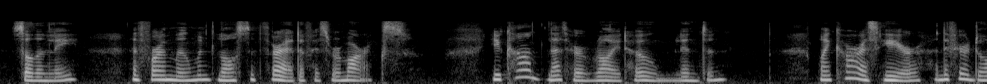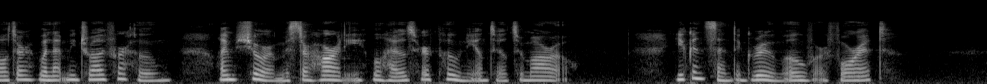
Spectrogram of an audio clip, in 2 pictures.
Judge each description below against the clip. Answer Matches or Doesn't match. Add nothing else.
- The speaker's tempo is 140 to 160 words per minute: Matches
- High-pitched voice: Matches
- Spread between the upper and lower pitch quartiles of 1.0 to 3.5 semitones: Matches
